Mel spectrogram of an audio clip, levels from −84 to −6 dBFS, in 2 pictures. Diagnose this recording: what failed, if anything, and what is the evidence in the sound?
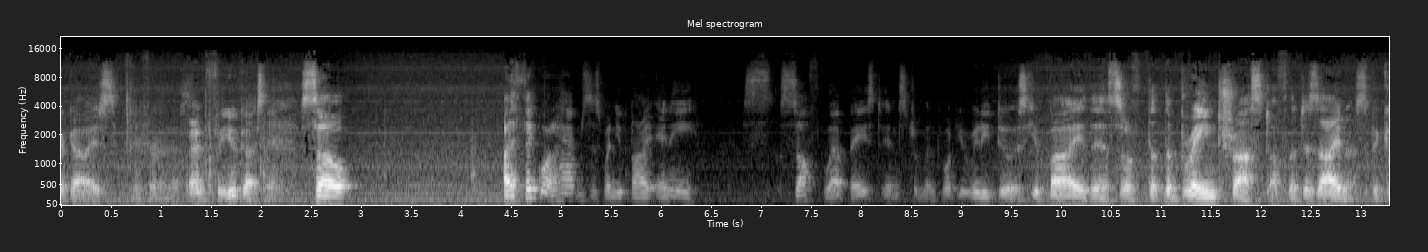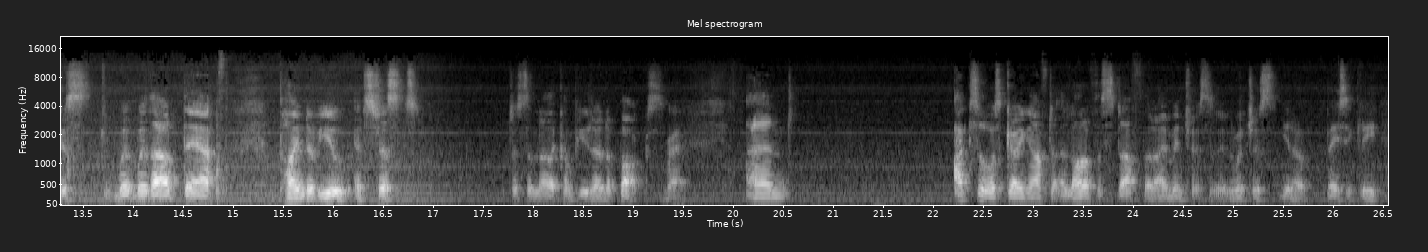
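Zipper noise at 4.46 to 5.11 s and again at 9.10 to 9.85 s, arising in the gain stage of the buffer processing. In the first stretch the level falls by roughly 20 dB in 3 dB steps; in the second it climbs by roughly 20 dB in 2 dB steps, both at about ten steps a second. Each unsmoothed jump leaves a small click, so a ticking texture rides on the sound while it moves.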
